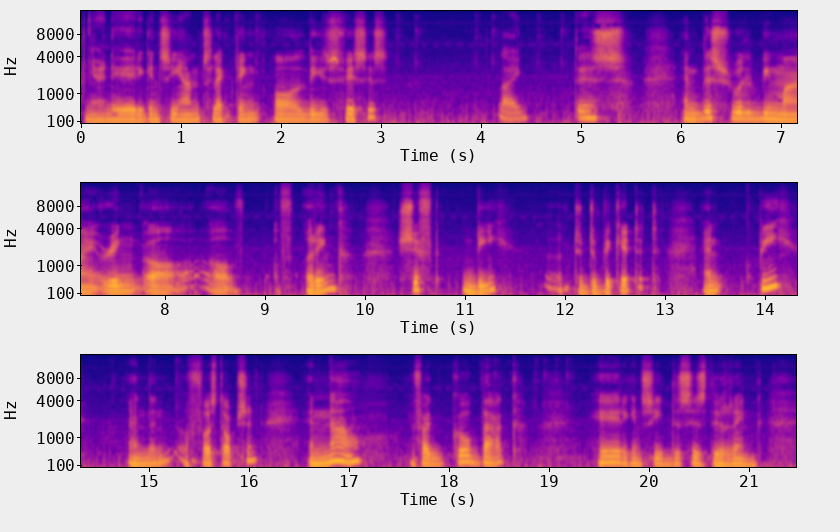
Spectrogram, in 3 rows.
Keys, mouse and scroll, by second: 0.9 shift+click, 1.7 shift+click, 2.6 shift+click, 3.3 shift+click, 4.1 shift+click, 4.8 shift+click, 5.8 scroll down 2, 6.5-9.7 scroll up 2, 9.7 shift+d, 15.4 p, 16.8 Tab, 17.7 alt+z, 18.4 click, 18.9 click, 19.1 click, 19.9-21.2 middle drag, 21.2-21.4 scroll down 2.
